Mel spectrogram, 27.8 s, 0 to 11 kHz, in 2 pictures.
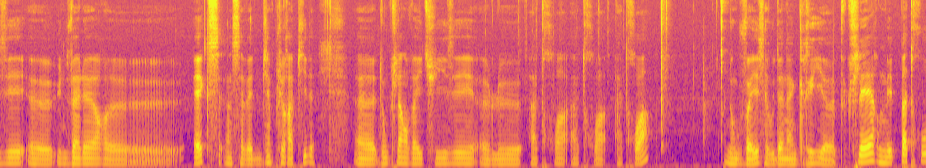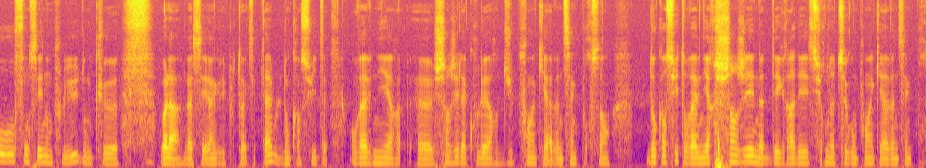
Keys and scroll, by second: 7.6-9.1 typing, 9.7 Return.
